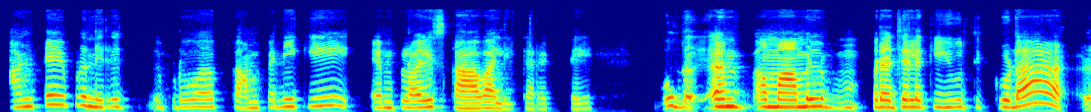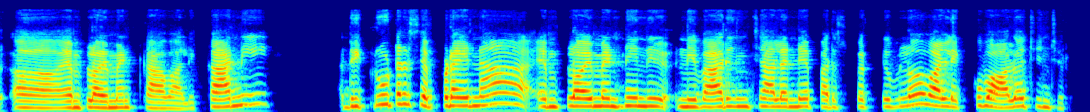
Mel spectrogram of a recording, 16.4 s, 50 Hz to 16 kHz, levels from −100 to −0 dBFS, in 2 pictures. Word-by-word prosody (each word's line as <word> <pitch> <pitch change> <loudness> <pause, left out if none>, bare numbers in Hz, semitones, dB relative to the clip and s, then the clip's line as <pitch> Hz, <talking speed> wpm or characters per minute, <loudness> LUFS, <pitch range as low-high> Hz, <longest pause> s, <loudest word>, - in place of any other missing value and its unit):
అంటే 245 +5 -2
ఇప్పుడు 280 -1 -4
నిరుద్ 230 0 -6 0.2
ఇప్పుడూ 215 +2 -12 0.4
కంపెనీకి 230 +6 -6 0.5
ఎంప్లాయీస్ 210 +2 -2
కావాలి 180 -1 +1
కరెక్టే. 170 0 -17 0.7
ఉగ 265 - -1 0.3
అన్ 245 0 +6 0.2
ఆహ్, 235 - +4
మామూలు 235 +2 +5 0.4
ప్రజలకి 225 0 0
యూత్‌కి 225 0 -8
కూడా 245 +6 +4 0.6
అ - - +3
ఆహ్, 195 -1 +1
ఎంప్లాయిమెంట్ 210 0 +1
కావాలి. 180 -2 -2
కానీ 265 +7 +3 0.7
రిక్రూటర్స్ 310 +5 -1
ఎప్పుడైనా 265 +2 +2 0.4
ఎంప్లాయిమెంట్‌ని 250 +1 +3
ని 250 - +2 0.2
నివారించాలనే 235 +1 +1
పర్‌స్పెక్టివ్‌లో 230 +4 -4
వాళ్ళెక్కువ 245 0 +1
ఆలోచించరు. 220 -6 -3
230 Hz, 105 wpm, -24 LUFS, 210-250 Hz, 0.7 s, అన్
